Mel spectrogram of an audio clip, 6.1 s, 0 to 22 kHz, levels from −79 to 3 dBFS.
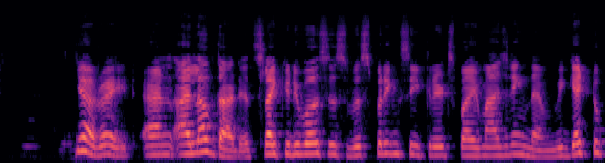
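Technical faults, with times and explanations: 4.78–5.85 s, drift correction step: just after "is whispering secrets by", the speech abruptly plays 6.3% fast and 105 cents sharp, then snaps back, likely a clock-matching resampler jumping rate to rebalance its buffer. On a spectrogram, all harmonics step up together; waveform periods visibly shorten.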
